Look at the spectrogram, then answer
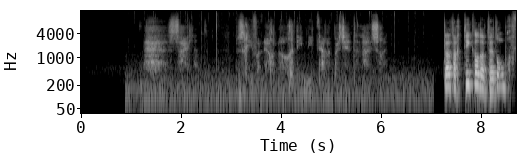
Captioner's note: whisper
